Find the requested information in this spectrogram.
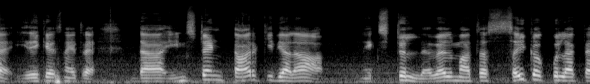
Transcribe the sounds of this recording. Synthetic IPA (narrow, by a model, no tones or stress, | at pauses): eid̪ikesneːjit̪ɾed̪ɐinsʈẽɳʈʈaːɾkid̪jɐlɐ | neksʈleʋelmaːt̪ɾɐsɐjkɐk̚fulaːɡ̚t̪a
